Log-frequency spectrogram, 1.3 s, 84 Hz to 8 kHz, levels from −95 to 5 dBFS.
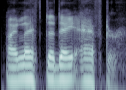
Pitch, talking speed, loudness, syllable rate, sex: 135 Hz, 235 wpm, -15 LUFS, 5.4 syllables/s, male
